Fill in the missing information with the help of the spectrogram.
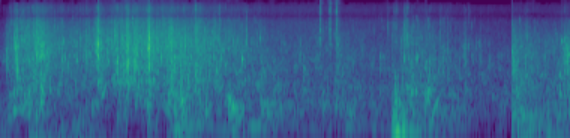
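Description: Water and wind noise around a small boat at sea, with a sudden knock a little over three seconds in.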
